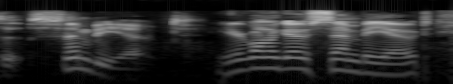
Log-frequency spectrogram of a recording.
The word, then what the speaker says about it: symbiote: anything involving the Carnage symbiote, not whatever they say in the Venom trailer.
